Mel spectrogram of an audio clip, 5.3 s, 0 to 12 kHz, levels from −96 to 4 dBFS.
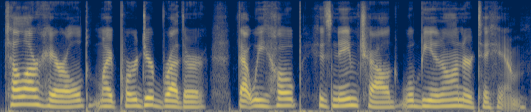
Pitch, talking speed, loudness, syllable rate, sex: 180 Hz, 190 wpm, -16 LUFS, 4.5 syllables/s, female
